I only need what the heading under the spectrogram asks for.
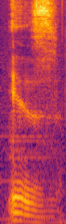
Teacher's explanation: It is supposed to be a Z sound, even though it's spelled with an S. Is. So when we connect that Z to it, we're supposed to hear zit.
